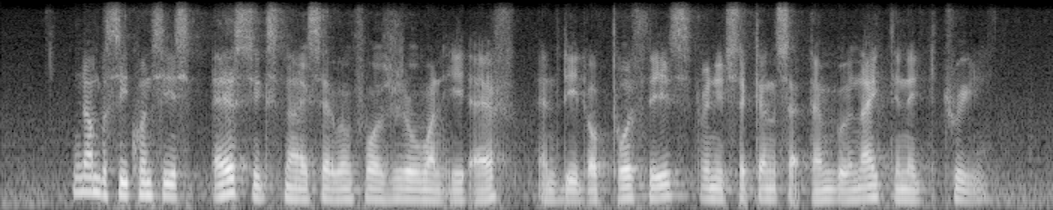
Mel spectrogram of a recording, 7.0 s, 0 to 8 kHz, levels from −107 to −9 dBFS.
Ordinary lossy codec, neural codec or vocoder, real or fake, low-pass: Opus, 24 kbps; codec, 16 kHz in and 24 kHz out, 0.6 kbps, FocalCodec, streaming, 2048 codes; fake; 7.2 kHz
